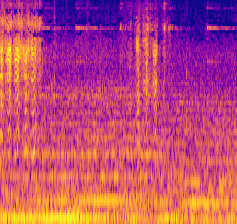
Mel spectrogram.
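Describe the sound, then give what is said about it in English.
A goat bleats in a long, wavering, nasal cry that fills the whole moment, loud, with no voices alongside it. “Goat is the second. That's the one you milk.”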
